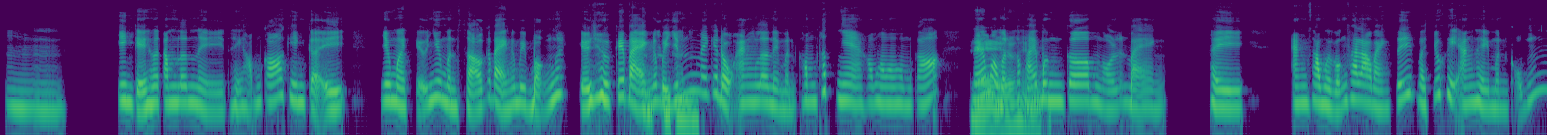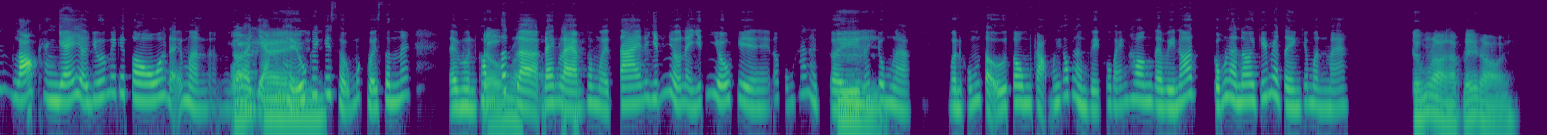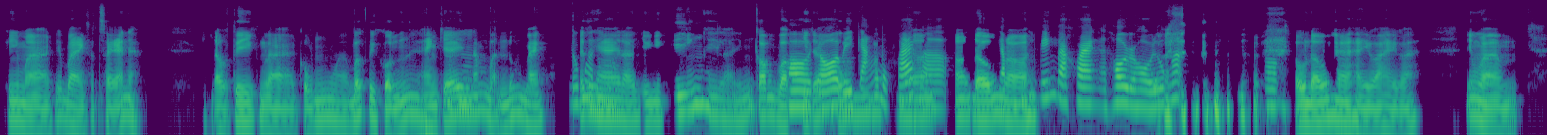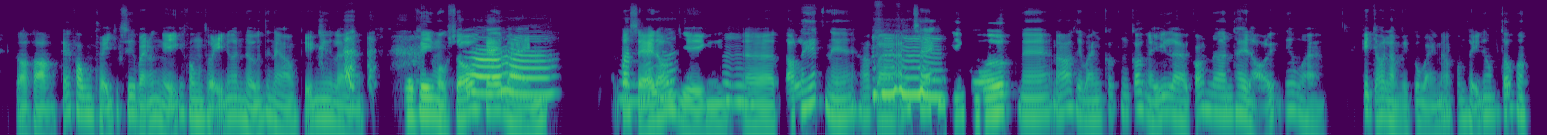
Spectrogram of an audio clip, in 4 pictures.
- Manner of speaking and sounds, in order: laughing while speaking: "như"; tapping; laugh; laugh; laugh
- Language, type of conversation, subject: Vietnamese, podcast, Bạn tổ chức góc làm việc ở nhà như thế nào để dễ tập trung?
